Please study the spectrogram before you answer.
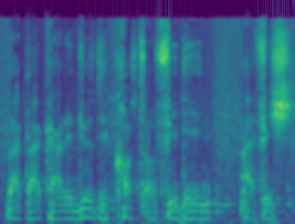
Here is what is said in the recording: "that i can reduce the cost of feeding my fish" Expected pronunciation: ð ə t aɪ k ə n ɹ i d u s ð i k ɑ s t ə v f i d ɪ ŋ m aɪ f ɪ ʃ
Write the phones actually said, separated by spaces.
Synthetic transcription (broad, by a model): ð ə t aɪ k ə n ɹ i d u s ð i k ɑ s t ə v f i d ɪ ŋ m aɪ f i ʃ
